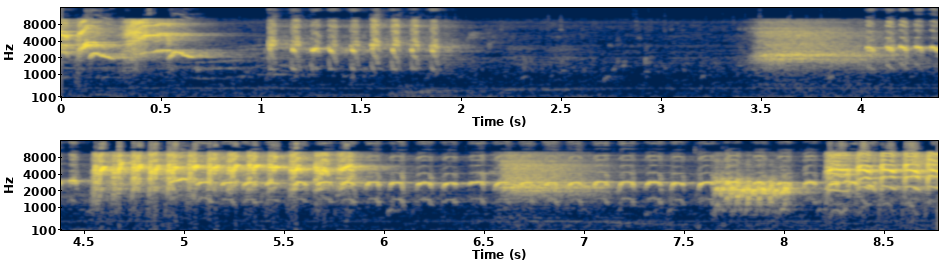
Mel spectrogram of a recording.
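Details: Greater green leafbird, recorded as a master for training cage birds: energetic high song in loud bursts of rapid repeated notes and buzzy trills, with a silent gap of about a second and a half early on.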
